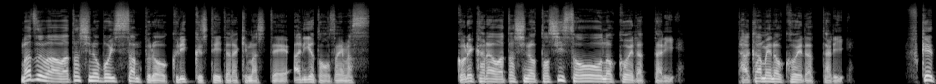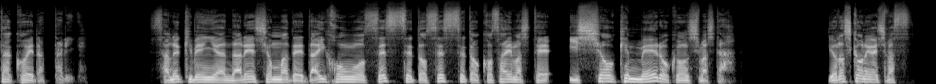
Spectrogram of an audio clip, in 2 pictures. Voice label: フリートーク, 讃岐弁

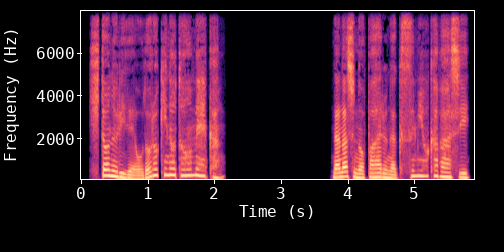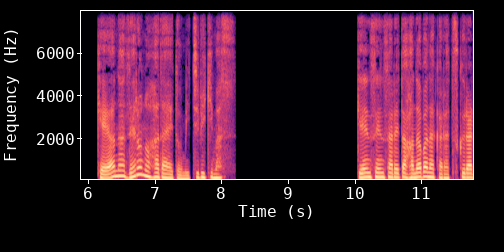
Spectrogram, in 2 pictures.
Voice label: コスメCM

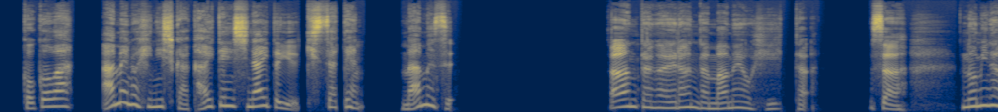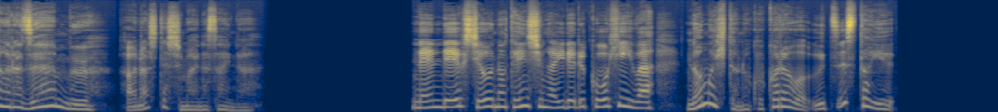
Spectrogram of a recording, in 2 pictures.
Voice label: 単行本CM

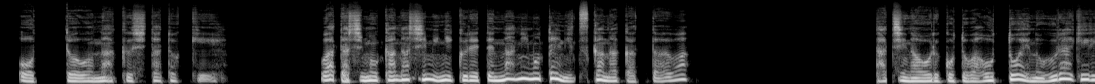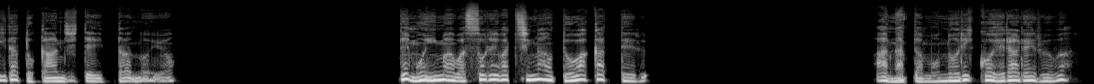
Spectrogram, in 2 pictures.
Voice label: 70代

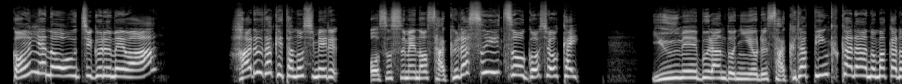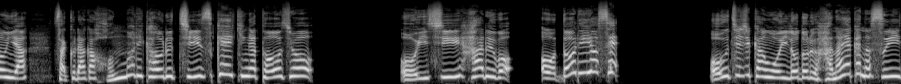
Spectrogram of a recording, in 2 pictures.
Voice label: グルメ番組ナレーション明るめ

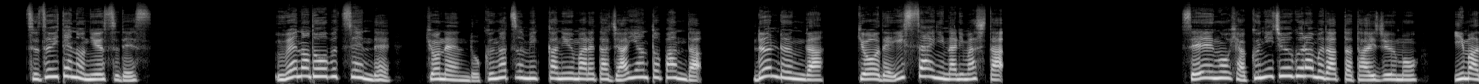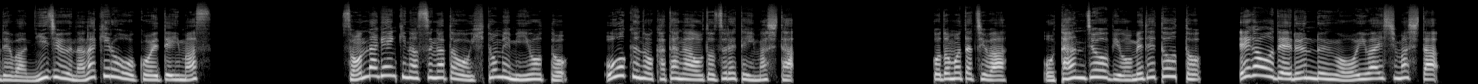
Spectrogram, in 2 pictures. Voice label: ニュース

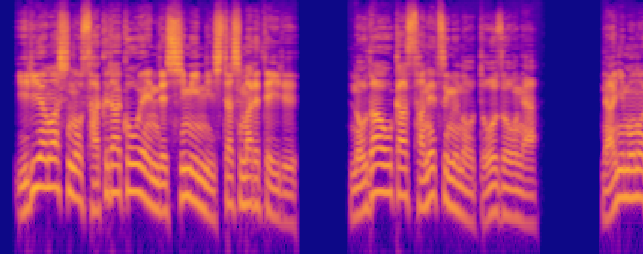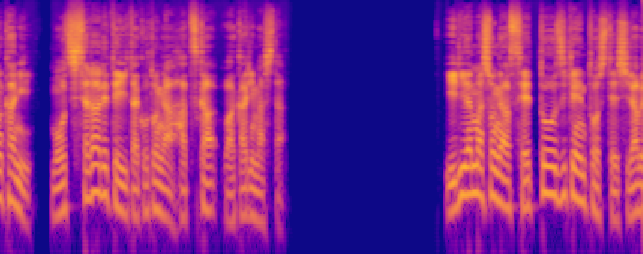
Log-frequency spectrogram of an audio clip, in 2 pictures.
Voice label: ニュース

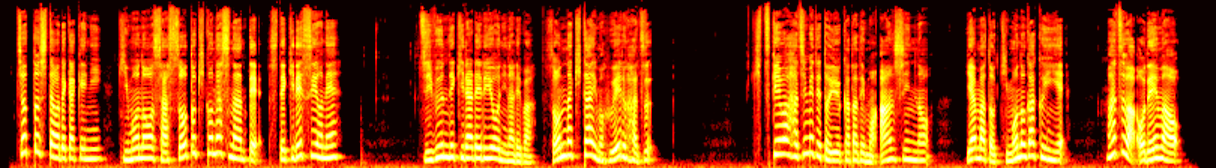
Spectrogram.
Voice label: スクールCM

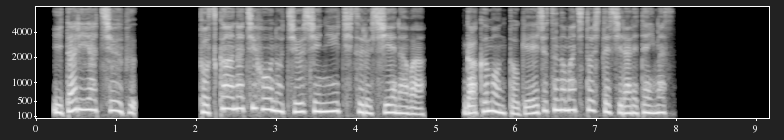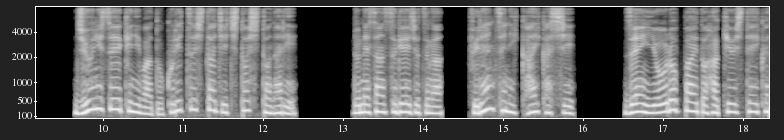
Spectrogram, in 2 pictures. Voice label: 紀行ナレ

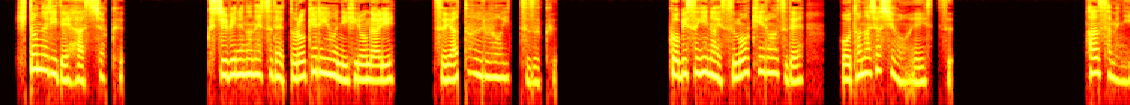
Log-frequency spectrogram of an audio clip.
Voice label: コスメCM しっとり

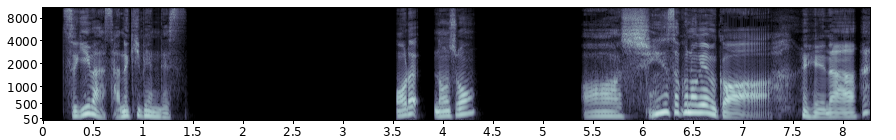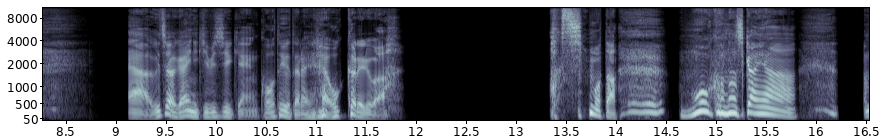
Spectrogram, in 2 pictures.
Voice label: 方言

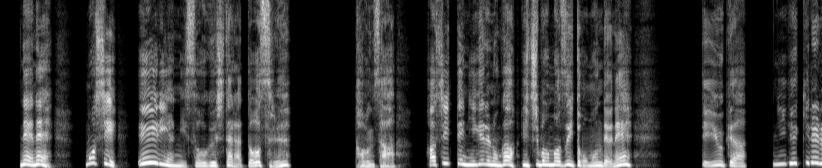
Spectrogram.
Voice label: 臆病20代

